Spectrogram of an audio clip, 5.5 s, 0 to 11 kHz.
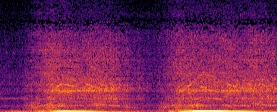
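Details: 2013 Ford Fiesta Zetec Rocam 1.6 at 65,500 km, oil changed at 64,000 km with correct Ford oil, level OK; revved up and let fall twice, rough noise rides the drop in revs, owner suspects cylinder head; oil and check-engine lights came on.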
